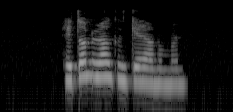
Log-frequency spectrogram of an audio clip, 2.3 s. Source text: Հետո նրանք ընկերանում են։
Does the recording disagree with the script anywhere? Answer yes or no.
no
